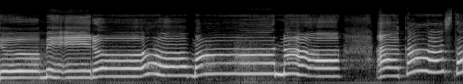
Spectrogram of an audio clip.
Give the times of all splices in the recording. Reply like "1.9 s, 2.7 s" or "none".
none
